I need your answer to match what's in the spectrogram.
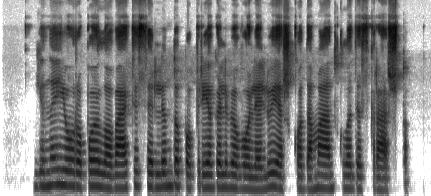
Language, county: Lithuanian, Telšiai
